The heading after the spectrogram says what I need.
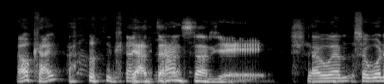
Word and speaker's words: Radancer: Do you know how to say it? Radancer. Radancer. Okay. Ah, it's Scottish for the dancer. Okay. Okay. Radancer.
